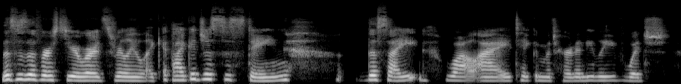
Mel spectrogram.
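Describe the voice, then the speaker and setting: Slightly breathless woman, relaxed and thoughtful. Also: on the low side, moderate pace. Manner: relaxed, thoughtful, many fillers. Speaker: guest, food blogger. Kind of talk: casual interview.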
